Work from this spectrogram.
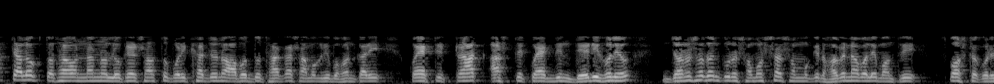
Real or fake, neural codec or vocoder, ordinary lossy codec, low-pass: real; none; none; 3.6 kHz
